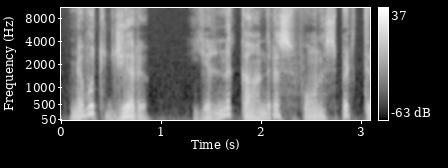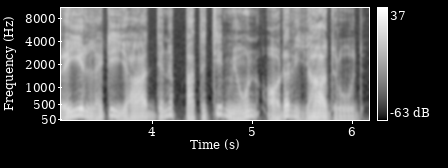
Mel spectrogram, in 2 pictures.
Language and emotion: Kashmiri, angry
